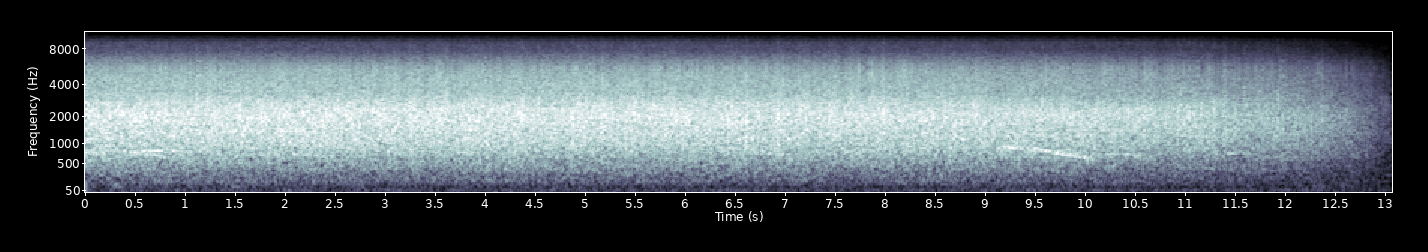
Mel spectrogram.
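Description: An audience applauding steadily, a dense even clapping that fades out over the last couple of seconds.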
